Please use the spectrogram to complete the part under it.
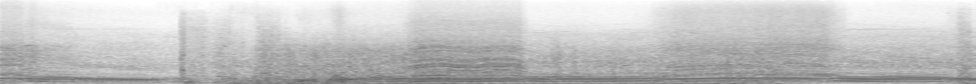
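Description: A monster truck engine roars and revs up and down.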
